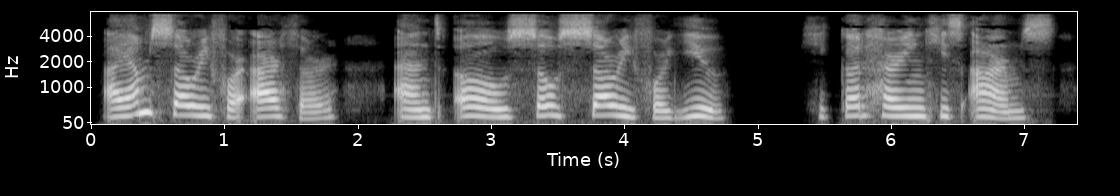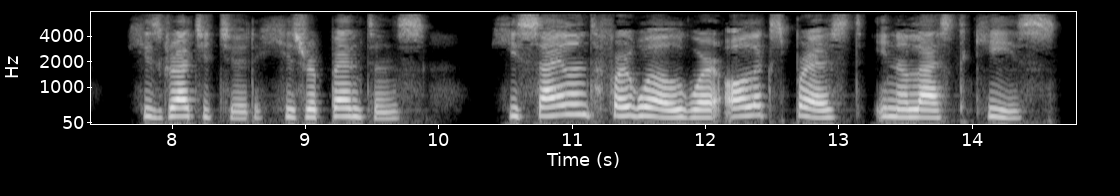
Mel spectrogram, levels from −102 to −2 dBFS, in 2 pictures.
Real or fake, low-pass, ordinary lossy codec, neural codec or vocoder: real; 7.2 kHz; MP3, 48 kbps; none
